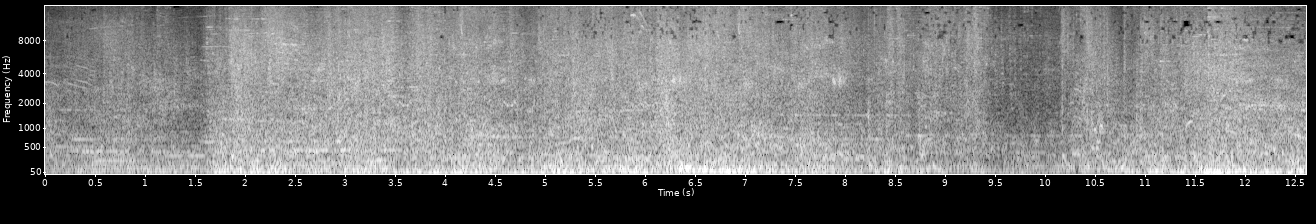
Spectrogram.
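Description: Magic blasts and explosions crackle and boom in a fast, busy fight.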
